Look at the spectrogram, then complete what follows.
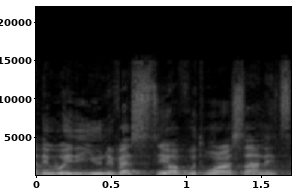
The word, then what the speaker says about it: Witwatersrand: Students at the University of Witwatersrand, I think that's the pronunciation, Witwatersrand, yes, in Johannesburg, they were prevented from registering for a new semester because they failed to secure state subsidies.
